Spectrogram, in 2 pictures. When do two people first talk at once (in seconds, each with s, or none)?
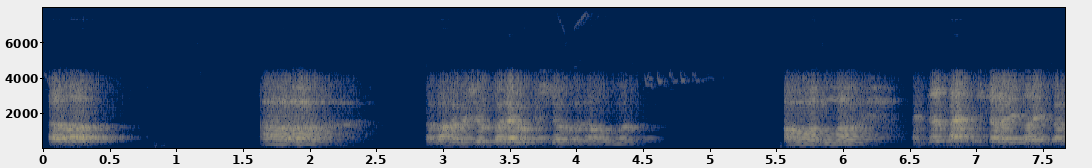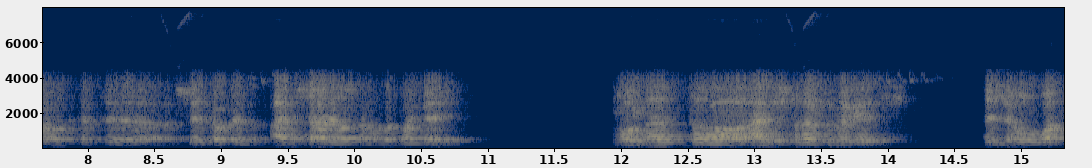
none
